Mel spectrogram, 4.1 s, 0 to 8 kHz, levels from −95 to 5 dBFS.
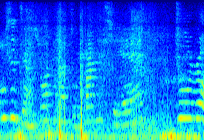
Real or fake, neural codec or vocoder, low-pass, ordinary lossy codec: real; none; none; none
